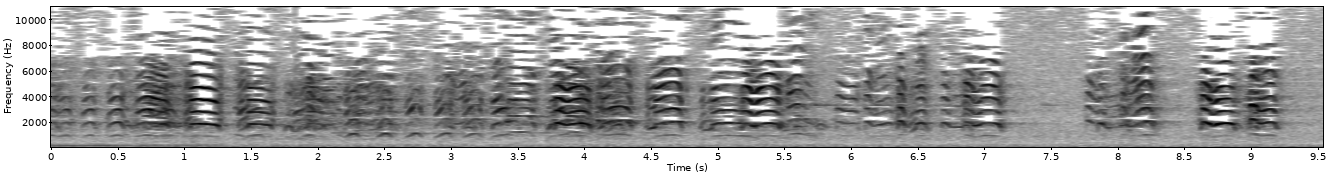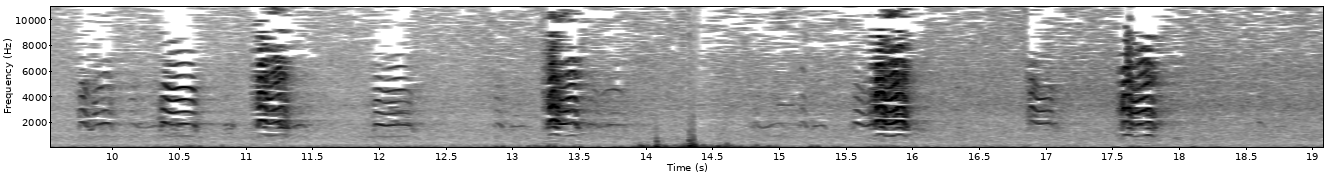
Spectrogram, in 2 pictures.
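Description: Birds calling: rapid, overlapping chattering calls at first, thinning to separate sharp calls after about seven seconds. A low rumble builds from about ten seconds in and is loudest around fourteen seconds.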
